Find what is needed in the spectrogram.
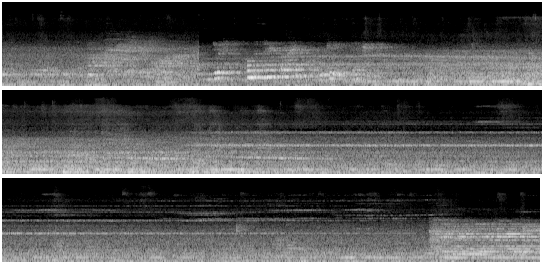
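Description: MRT Jakarta electric train pulling into an underground station platform. A steady low rumble runs under it, and the motor whine glides down in pitch as the train slows to a stop.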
